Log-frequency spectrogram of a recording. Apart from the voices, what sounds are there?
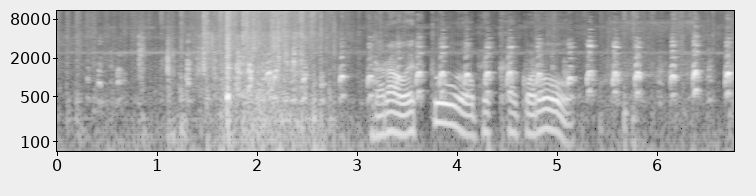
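chickens clucking while being fed cabbage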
